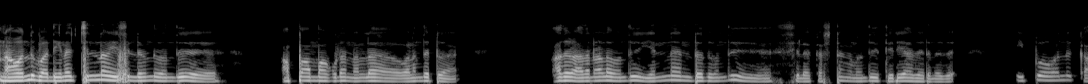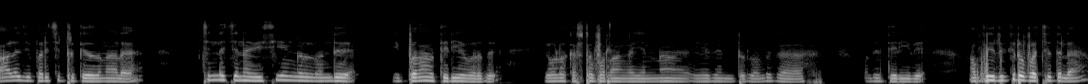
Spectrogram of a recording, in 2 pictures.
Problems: low volume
